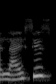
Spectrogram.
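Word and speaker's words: lysis: है वो finally bacterial wall का लिसिस करके या लाइसिस करके, आप कुछ भी प्रोनाउंस कर सकते हो, फाइनली फेज जो है वो रिलीज हो जाएगा इन दिस सिक्स्थ स्टेप।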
